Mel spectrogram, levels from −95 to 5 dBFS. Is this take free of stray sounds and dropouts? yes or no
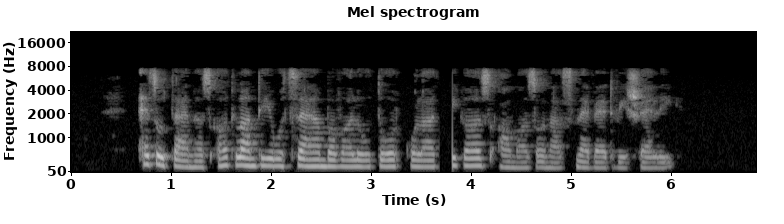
no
